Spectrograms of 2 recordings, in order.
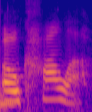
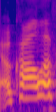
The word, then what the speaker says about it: Ocala: we going to Osceola where are we going okawa Oh hallo sorry no still got it wrong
